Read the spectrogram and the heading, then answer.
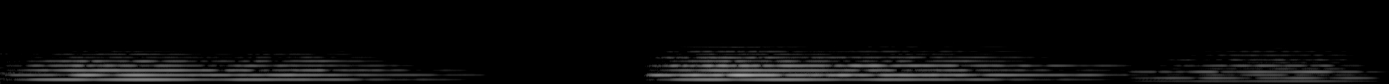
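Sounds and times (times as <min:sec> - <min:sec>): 
brass instruments: 0:00.0 - 0:04.8, 0:06.5 - 0:13.8.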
